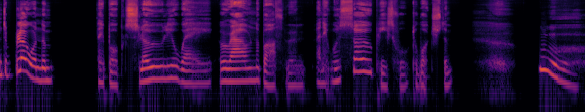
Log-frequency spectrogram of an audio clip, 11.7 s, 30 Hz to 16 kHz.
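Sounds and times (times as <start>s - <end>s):
speech: 0.0s - 1.1s, 1.9s - 9.1s, 11.0s - 11.6s
breathy inhale: 9.5s - 10.4s
person yawning: 10.8s - 11.7s.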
